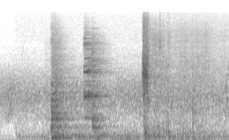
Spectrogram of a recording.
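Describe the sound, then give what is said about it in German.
An oven door flap is opened in a German radio drama so a letter can be burned: three short, sharp knocks and clanks of the metal flap, evenly spaced over a low steady background. “Ja, im Ofen. Öffnen Sie die Klappe.”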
